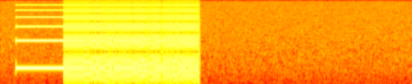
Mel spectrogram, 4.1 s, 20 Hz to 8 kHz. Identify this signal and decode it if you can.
POCSAG pager data (1200 baud), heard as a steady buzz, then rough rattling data.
